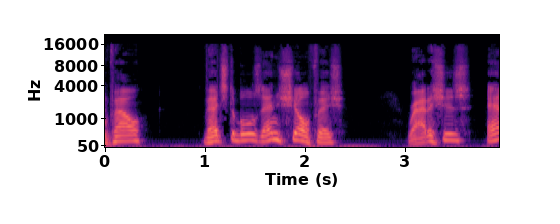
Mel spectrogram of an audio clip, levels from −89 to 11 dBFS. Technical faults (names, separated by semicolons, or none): none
